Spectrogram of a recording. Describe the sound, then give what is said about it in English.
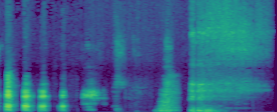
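A dog chewing on a bone right next to a person's foot: a quick run of short, loud gnawing bursts, then rougher, longer crunching and grinding with snuffly grunts. No one talks. “My dog is chewing this bone and I don't want it on this.”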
